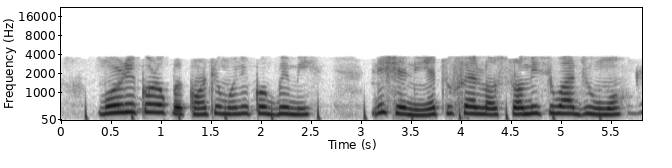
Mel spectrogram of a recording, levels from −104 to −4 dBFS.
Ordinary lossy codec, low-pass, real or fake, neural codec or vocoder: MP3, 32 kbps; 3.6 kHz; real; none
